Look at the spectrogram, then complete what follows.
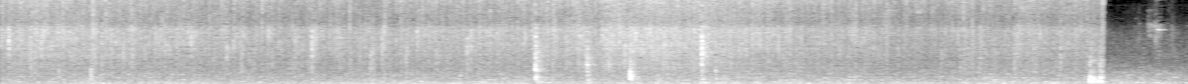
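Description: Chopped shallots, green chillies and cumin sizzling in oil on a flat dosa pan while being fried for a dal tempering, with the steel spatula clicking against the pan now and then as it stirs. The sizzle cuts off suddenly about a second before the end.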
